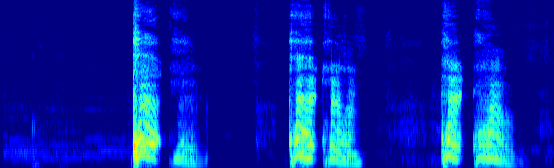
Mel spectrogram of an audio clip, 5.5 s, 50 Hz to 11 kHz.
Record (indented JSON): {
  "three_cough_length": "5.5 s",
  "three_cough_amplitude": 32768,
  "three_cough_signal_mean_std_ratio": 0.37,
  "survey_phase": "beta (2021-08-13 to 2022-03-07)",
  "age": "18-44",
  "gender": "Male",
  "wearing_mask": "No",
  "symptom_none": true,
  "smoker_status": "Ex-smoker",
  "respiratory_condition_asthma": true,
  "respiratory_condition_other": false,
  "recruitment_source": "REACT",
  "submission_delay": "1 day",
  "covid_test_result": "Negative",
  "covid_test_method": "RT-qPCR"
}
